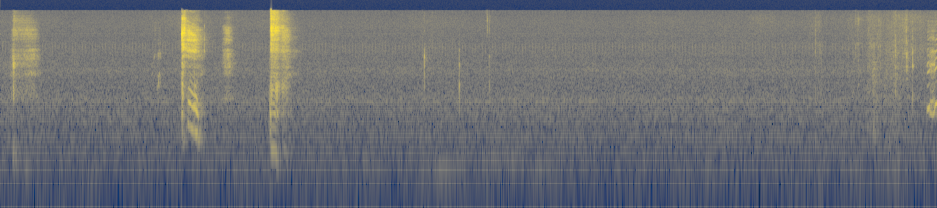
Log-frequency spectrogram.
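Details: Baby sneezing: two quick, sharp sneezes a second apart with soft sniffs and rustles in a quiet room.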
